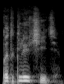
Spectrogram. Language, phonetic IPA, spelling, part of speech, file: Russian, [pətklʲʉˈt͡ɕitʲ], подключить, verb, Ru-подключить.ogg
- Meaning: 1. to connect (to), to link up (with) 2. to enable, to turn on 3. to get involved (in)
